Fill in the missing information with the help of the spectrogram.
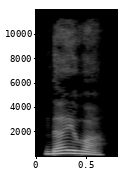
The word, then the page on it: ದೆಯ್ವ: deyva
